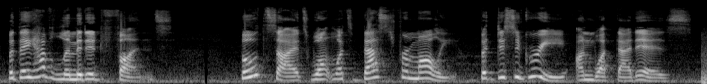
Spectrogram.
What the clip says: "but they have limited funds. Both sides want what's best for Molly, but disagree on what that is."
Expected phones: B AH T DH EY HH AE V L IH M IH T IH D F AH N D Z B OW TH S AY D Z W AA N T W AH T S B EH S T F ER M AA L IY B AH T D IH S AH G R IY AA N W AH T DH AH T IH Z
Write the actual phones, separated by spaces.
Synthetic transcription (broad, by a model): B AH T DH EY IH V L IH M IH T IH D F AH N D Z B OW TH S AY D Z W AA N T W AH T S B EH S T F ER M AA L IY B AH T D IH S AH G R IY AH N W AH T DH AH T IH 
